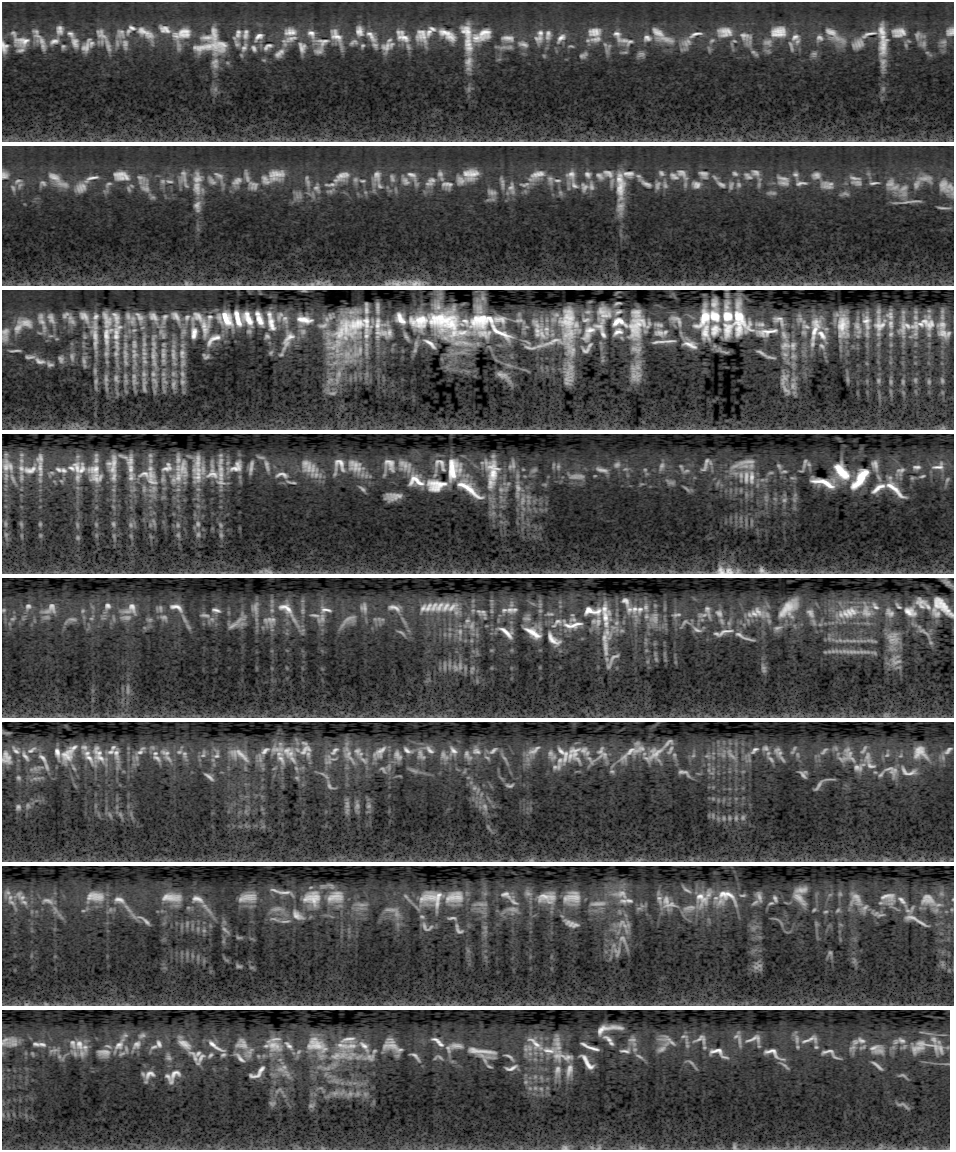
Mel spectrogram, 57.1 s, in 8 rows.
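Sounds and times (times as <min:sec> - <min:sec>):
birds chirping and singing: 0:00.0 - 0:57.0
whistled bird notes: 0:26.4 - 0:57.0.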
